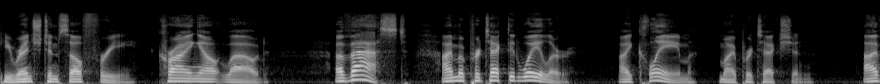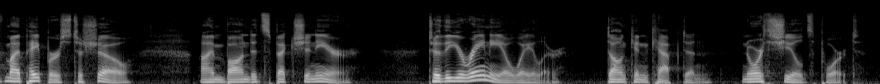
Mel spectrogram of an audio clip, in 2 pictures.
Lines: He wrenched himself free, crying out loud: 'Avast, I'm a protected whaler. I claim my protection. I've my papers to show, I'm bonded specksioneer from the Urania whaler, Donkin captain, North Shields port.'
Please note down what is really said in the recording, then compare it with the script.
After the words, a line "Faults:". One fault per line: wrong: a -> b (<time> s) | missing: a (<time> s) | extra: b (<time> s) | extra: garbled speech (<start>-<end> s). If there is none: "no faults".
He wrenched himself free, crying out loud: 'Avast, I'm a protected whaler. I claim my protection. I've my papers to show, I'm bonded specksioneer to the Urania whaler, Donkin captain, North Shields port.'
Faults:
wrong: from -> to (13.1 s)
